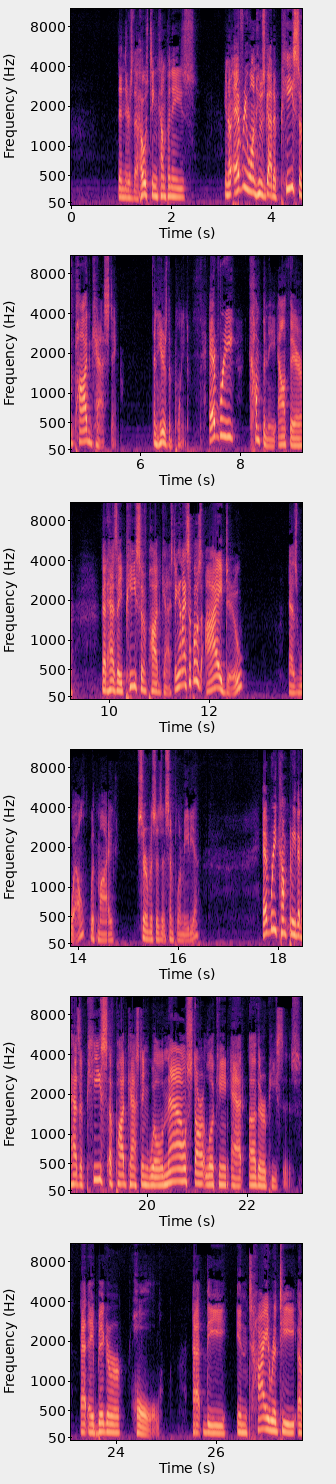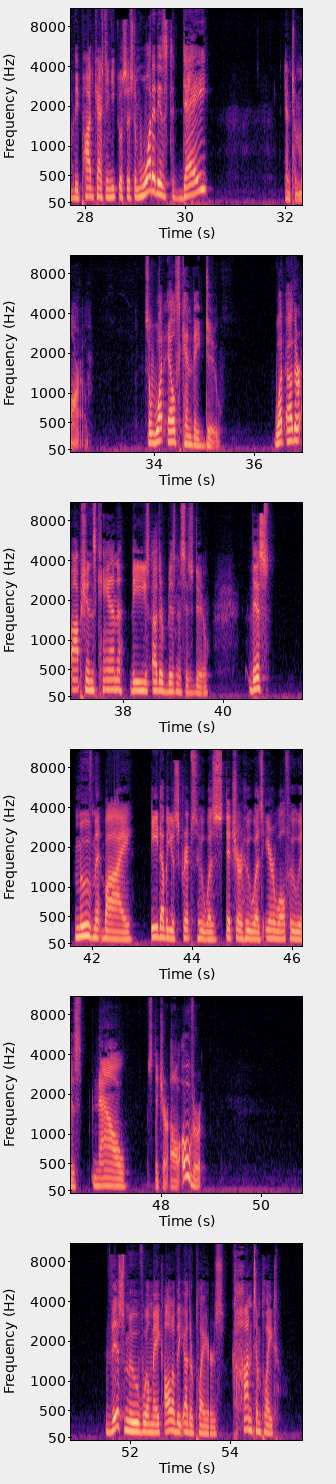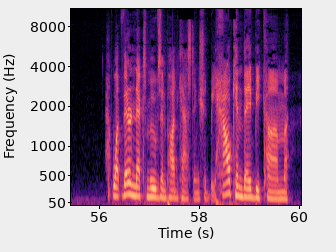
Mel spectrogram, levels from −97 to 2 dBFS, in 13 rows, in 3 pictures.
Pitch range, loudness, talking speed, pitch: 105-160 Hz, -18 LUFS, 125 wpm, 135 Hz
